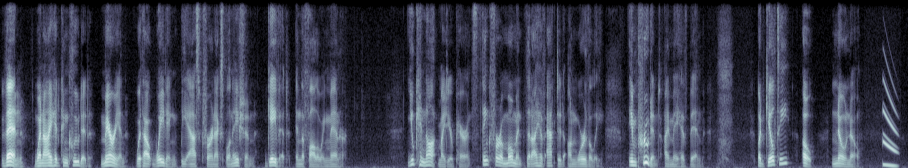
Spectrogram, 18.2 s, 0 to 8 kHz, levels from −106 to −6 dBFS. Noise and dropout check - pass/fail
fail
